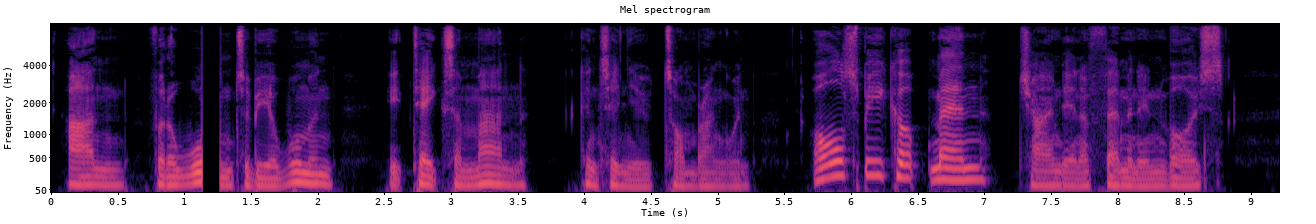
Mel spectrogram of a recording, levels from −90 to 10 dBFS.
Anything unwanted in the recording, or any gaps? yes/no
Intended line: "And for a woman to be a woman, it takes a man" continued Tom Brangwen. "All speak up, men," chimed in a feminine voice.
yes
